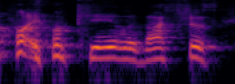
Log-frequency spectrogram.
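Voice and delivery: high, loud words through a laugh; real laughter spilling into the words. Real, not acted. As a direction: still laughing as you say it. Laughing after armband remark.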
